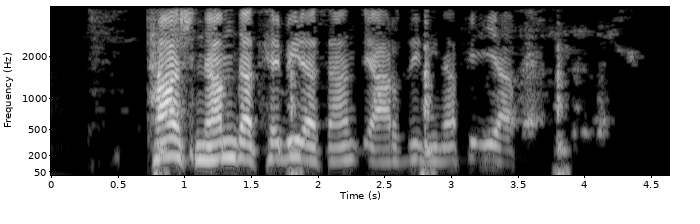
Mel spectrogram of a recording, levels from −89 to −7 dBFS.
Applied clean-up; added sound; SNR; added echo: classical method spectral subtraction.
